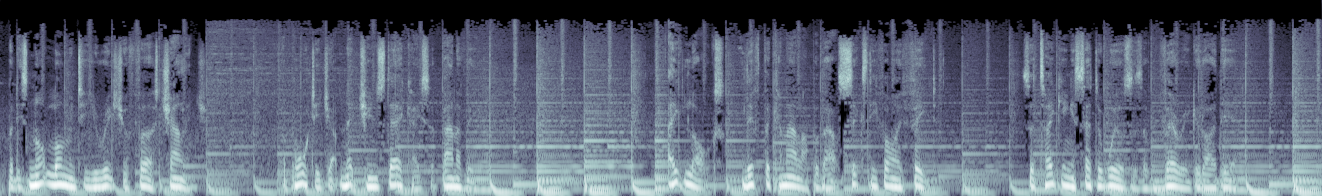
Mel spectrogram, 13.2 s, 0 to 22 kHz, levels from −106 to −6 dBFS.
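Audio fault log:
No faults were found in this audio. Nothing in the sound calls for a timed entry in the log.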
